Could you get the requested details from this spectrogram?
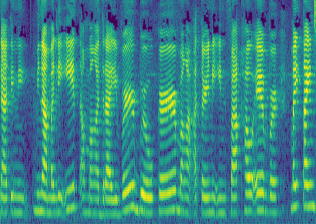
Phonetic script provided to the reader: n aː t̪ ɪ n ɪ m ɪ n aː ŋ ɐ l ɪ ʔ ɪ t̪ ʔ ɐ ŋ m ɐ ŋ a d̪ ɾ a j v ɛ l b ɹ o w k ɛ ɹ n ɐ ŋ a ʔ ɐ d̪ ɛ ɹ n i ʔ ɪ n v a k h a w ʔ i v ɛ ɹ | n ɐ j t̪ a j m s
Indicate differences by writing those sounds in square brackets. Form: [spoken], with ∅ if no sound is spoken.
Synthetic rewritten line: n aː t̪ ɪ n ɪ m ɪ n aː [m] ɐ l ɪ ʔ ɪ t̪ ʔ ɐ ŋ m ɐ ŋ a d̪ ɾ a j v ɛ [ɹ] b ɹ o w k ɛ ɹ [m] ɐ ŋ a ʔ ɐ [t̪] ɛ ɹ n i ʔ ɪ n [f] a k h a w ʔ [ɛ] v ɛ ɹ | [m] ɐ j t̪ a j m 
